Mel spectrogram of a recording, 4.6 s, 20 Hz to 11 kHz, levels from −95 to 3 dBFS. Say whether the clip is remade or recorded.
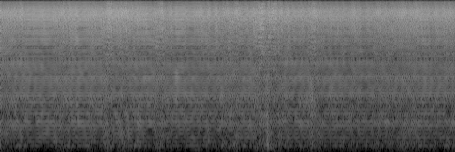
remade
